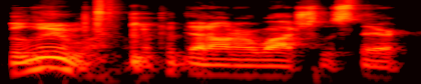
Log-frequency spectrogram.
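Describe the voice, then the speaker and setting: A man's voice: deep voice, expressive, fast, a little hiss or hum. A man casually commenting on live stock charts as a trading educator, chatty and self-deprecating. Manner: chatty, self-deprecating, fillers like "you know".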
